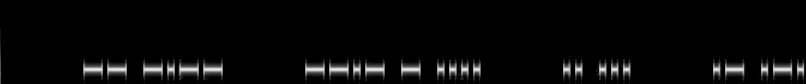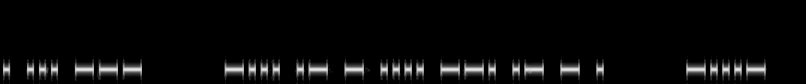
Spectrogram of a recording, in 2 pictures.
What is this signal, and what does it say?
Morse code, heard as a keyed tone, about 20 wpm, 700 Hz. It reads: MY QTH IS ALSO BATHGATE <BT>
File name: UK MASTER QSOs TRAINING/20WPM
